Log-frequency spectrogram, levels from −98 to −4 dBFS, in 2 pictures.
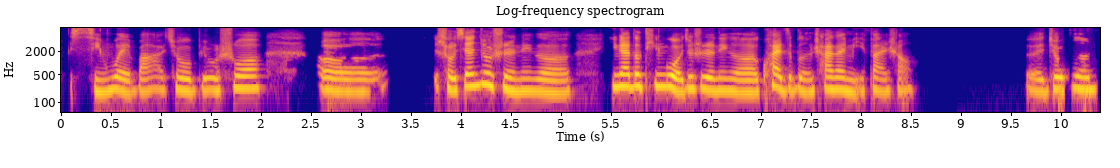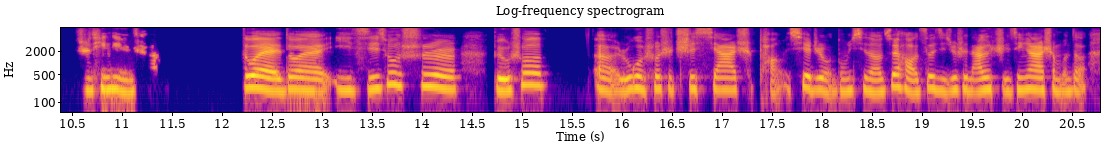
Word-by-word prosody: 行 190 0 -2
为 200 -5 +2
吧。 200 +3 -6
就 210 -1 0
比 200 +2 -8
如 205 -1 0
说， 230 +2 0 0.5
呃， 210 -2 +1 0.9
首 215 -4 +2
先 260 +6 +5
就 285 -1 +4
是 230 -4 +2
那 200 +1 -2
个， 180 -2 -1 0.4
应 250 - 0
该 260 0 +9
都 260 0 +5
听 260 +1 -1
过， 230 -7 +7
就 225 - 0
是 220 -2 +2
那 200 0 -1
个 180 -2 +1
筷 255 +6 +5
子 215 0 -2
不 210 0 -2
能 190 -1 -3
插 220 +2 +2
在 215 0 +2
米 190 +1 -4
饭 195 -1 -4
上。 205 +1 -9 1.1
对， 190 - -3
就 220 +4 +2
不 235 +2 -6
能 215 -1 +2 0.2
直 205 - -3
挺 215 +2 -1
挺 200 -5 -1
插 190 - -8 1.0
对， 230 -5 +7
对， 205 -3 0
以 205 -1 -5
及 210 +3 -4
就 285 +3 -1
是 250 -5 0 0.3
比 205 - +2
如 195 - +6
说 280 +3 0 0.5
呃， 210 -4 -3
如 195 +2 -1
果 230 0 +1
说 225 +2 -3
是 215 - -8
吃 220 +2 -4
虾、 210 -1 -2
吃 210 - -8
螃 240 - -12
蟹 230 +3 +1
这 210 -1 -3
种 195 -2 -4
东 195 0 -7
西 205 +2 -3
呢， 185 -2 -4
最 250 +6 +1
好 200 -7 -3
自 210 +5 -3
己 200 -2 -7
就 205 +2 -4
是 215 0 -5
拿 190 0 -1
个 215 - 0
纸 205 -2 -9
巾 215 +3 -3
啊 215 -1 +5
什 210 +1 -4
么 195 0 -8
的， 205 +4 -8
210 Hz, 225 characters per minute, -20 LUFS, 195-225 Hz, 1.1 s, 该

